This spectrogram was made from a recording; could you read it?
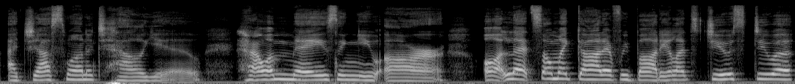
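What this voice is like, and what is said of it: Impression of an American woman. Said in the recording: “there was a lady on there, an American lady ... Americans forgive me, but I'm going to do an impression of her right now”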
